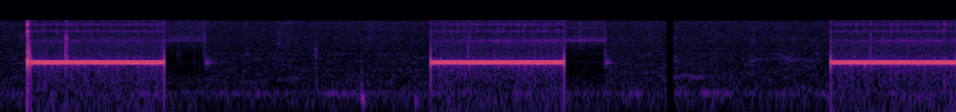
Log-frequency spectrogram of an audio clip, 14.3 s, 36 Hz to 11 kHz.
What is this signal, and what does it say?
Ringback tone (North America), 440 + 480 Hz.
